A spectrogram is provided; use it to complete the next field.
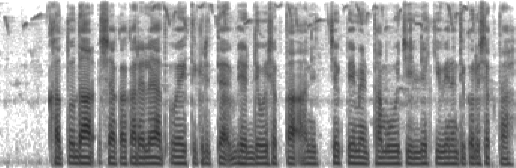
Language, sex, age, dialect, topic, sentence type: Marathi, male, 18-24, Southern Konkan, banking, statement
